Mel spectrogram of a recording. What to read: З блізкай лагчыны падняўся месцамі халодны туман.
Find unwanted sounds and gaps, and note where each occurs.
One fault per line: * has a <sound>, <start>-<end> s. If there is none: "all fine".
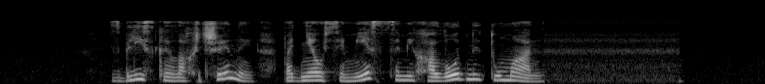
all fine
